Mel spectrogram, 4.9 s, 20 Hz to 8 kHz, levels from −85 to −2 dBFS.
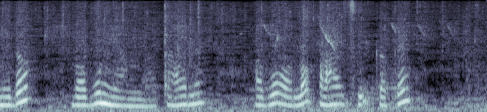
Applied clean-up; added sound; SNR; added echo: none; none; none; none.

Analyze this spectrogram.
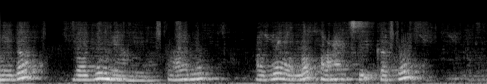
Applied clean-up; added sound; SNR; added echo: neural separator model SepFormer DNS4.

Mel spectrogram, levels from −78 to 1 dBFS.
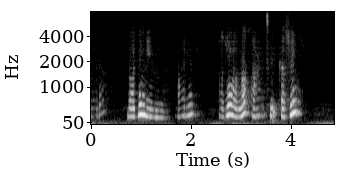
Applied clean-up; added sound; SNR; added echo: neural mask model DeepFilterNet 3.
